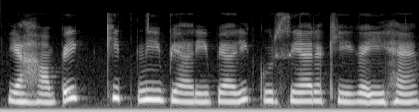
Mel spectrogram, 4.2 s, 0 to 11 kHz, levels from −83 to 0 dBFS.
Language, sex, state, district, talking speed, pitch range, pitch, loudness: Hindi, female, Himachal Pradesh, Shimla, 115 wpm, 215-245 Hz, 225 Hz, -15 LUFS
